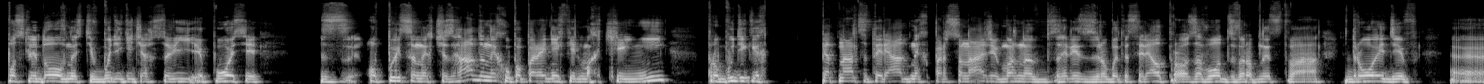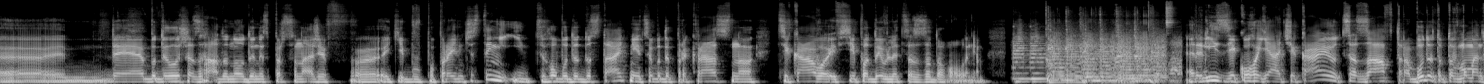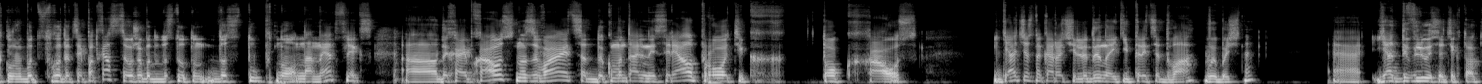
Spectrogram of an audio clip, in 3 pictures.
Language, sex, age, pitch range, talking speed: Ukrainian, male, 20-39, 125-150 Hz, 130 wpm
